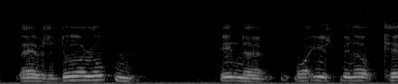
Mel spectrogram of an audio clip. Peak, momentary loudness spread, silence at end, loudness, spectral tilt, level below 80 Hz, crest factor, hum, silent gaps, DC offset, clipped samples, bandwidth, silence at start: -24 dBFS; 9 LU; 0 s; -38 LUFS; -5.5 dB/octave; -54 dBFS; 14 dB; none; none; under 0.1%; under 0.1%; 17 kHz; 0 s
